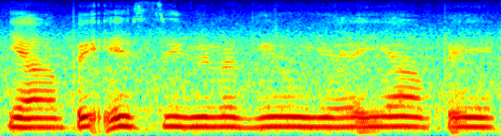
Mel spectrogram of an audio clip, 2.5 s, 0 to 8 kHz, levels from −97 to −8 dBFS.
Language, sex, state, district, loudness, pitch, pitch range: Hindi, female, Haryana, Rohtak, -16 LUFS, 215 Hz, 205-215 Hz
